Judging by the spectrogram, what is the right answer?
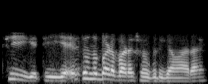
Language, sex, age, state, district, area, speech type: Dogri, female, 30-45, Jammu and Kashmir, Reasi, rural, conversation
